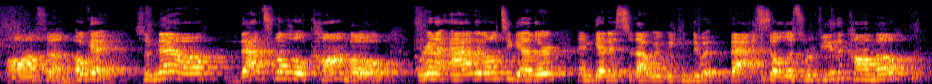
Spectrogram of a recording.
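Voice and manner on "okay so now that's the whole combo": ordinary talk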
